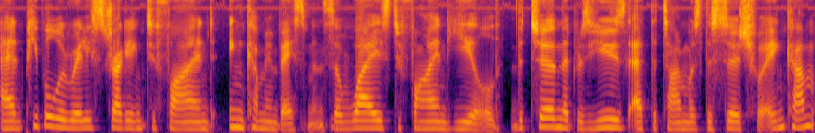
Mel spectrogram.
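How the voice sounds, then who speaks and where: A woman speaks with a South African accent. Her pace is moderate and her intonation fairly even. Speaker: personal finance expert and author. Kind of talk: podcast interview.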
